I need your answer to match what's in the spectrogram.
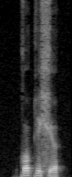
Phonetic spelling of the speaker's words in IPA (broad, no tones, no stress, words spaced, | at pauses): koki xʲə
